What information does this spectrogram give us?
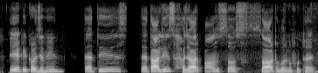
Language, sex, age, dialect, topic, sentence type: Hindi, male, 25-30, Awadhi Bundeli, agriculture, statement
